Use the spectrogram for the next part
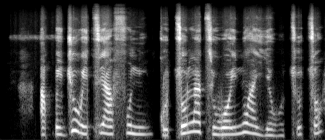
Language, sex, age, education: Yoruba, female, 15-29, tertiary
